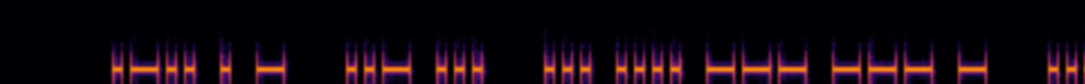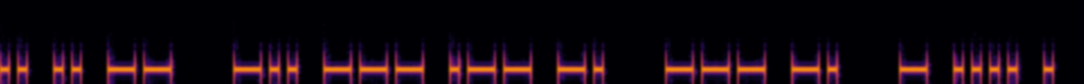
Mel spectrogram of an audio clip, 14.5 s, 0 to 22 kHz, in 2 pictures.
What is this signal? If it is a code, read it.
Morse code, heard as a keyed tone, about 20 wpm, 700 Hz. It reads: LET US SHOOT HIM DOWN ON THE
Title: Sentences from Top 1200 Words 20wpm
